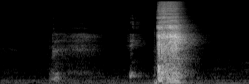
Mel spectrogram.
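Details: Short clip of a sneeze: two short preparatory breaths, then one sharp, explosive sneeze.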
